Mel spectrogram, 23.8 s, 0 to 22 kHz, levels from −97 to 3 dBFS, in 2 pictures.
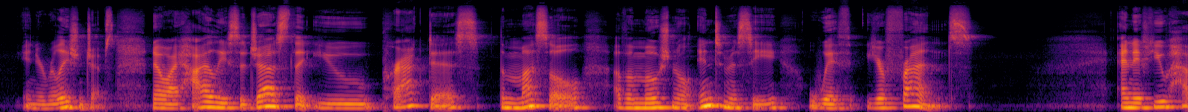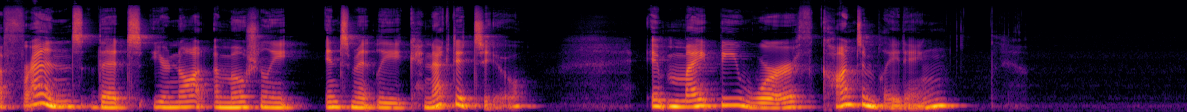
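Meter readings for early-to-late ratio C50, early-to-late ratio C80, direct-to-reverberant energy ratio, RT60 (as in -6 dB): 17.0 dB, 22.0 dB, 9.5 dB, 0.45 s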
